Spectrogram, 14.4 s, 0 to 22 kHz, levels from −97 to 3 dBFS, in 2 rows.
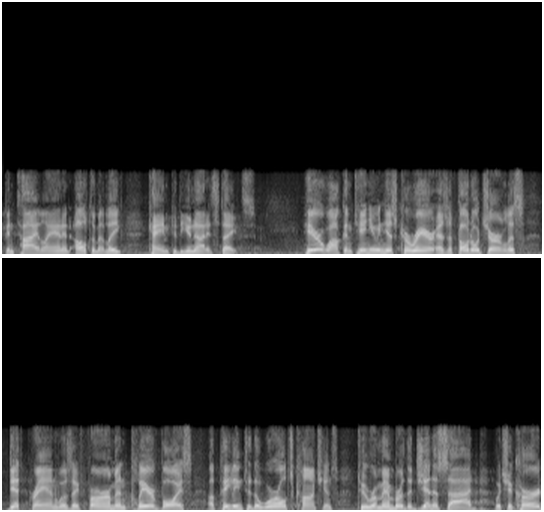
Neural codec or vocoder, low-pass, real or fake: codec, 16 kHz, 2 kbps, X-Codec, HuBERT features, trained on LibriSpeech; 7.2 kHz; fake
